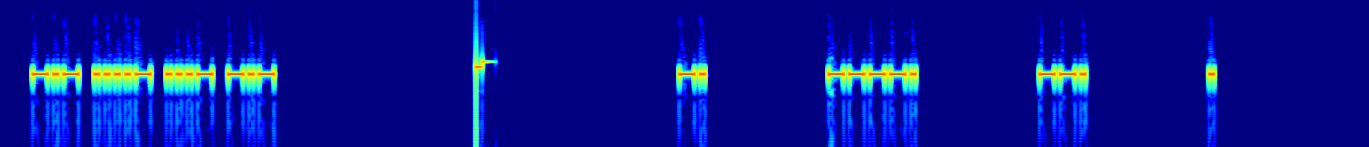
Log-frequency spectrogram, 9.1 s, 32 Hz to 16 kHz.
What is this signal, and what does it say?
Morse code, heard as a keyed tone, about 36 wpm, spaced as for 15 wpm, 700 Hz. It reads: K4VK N9GE
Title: USA Call Signs - 4 Characters - 8x Character Spacing - 35wpm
